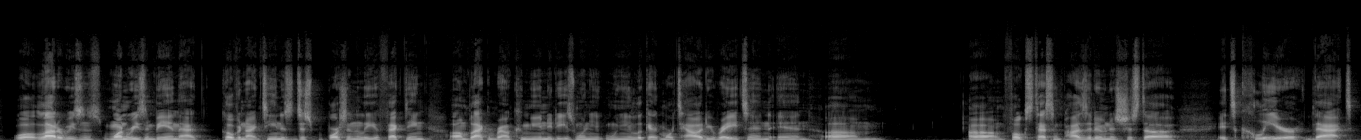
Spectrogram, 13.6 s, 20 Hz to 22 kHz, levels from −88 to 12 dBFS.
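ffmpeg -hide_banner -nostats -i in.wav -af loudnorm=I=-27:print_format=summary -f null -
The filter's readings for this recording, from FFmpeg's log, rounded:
Input Integrated:    -26.3 LUFS
Input True Peak:      -5.0 dBTP
Input LRA:             2.9 LU
Input Threshold:     -36.6 LUFS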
